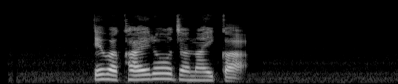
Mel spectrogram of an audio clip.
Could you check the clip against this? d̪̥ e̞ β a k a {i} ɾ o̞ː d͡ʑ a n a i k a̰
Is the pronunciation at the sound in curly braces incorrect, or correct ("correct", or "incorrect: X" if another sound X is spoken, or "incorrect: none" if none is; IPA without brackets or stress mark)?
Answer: incorrect: e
